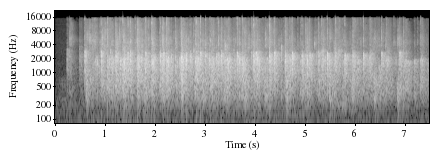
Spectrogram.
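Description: Audience applauding at the close of a lecture: dense clapping that swells up about half a second in, holds steady, and dies away near the end.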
